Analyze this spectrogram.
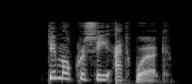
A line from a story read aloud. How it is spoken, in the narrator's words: said Lutse happily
